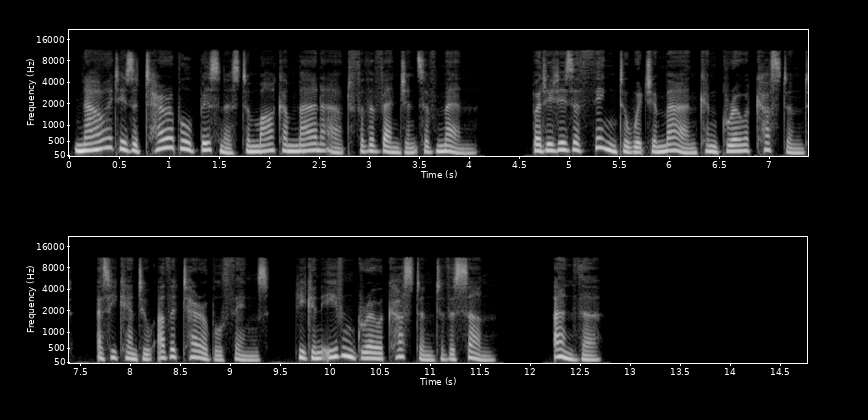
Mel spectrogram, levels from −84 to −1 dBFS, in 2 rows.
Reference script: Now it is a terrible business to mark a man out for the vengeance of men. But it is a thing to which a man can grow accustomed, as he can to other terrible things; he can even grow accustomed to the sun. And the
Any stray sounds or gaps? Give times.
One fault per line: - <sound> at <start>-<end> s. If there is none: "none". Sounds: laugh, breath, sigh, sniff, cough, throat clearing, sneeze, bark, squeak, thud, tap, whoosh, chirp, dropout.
none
